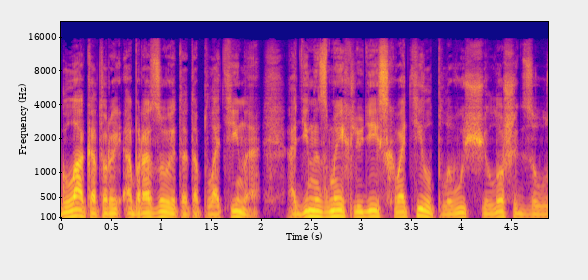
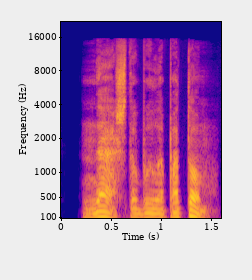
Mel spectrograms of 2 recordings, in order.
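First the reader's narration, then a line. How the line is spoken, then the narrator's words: Muttering. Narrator (Russian): пробормотал Реми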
